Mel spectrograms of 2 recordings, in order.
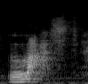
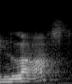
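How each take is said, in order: First: LAST with a short flat "a", as in cat; short open "a" in LAST, never "lahst"; northern English vowel. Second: LAST with a long "ah", as in father; broad, open "ah" in LAST; southern English vowel. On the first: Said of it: "in the north of England". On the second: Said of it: "in the south of England". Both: Shown as a demonstration.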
